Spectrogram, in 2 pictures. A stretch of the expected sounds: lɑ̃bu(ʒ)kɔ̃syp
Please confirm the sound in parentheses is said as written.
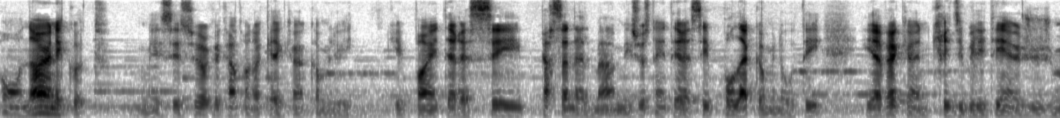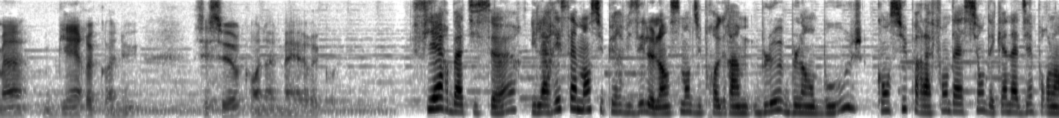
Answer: yes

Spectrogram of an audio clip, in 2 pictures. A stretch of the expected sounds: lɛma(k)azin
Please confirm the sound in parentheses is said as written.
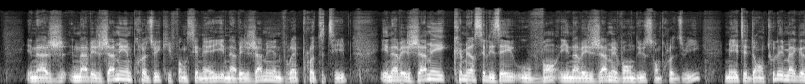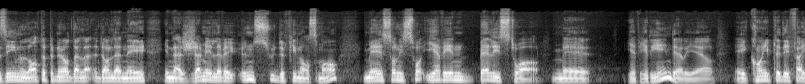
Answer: no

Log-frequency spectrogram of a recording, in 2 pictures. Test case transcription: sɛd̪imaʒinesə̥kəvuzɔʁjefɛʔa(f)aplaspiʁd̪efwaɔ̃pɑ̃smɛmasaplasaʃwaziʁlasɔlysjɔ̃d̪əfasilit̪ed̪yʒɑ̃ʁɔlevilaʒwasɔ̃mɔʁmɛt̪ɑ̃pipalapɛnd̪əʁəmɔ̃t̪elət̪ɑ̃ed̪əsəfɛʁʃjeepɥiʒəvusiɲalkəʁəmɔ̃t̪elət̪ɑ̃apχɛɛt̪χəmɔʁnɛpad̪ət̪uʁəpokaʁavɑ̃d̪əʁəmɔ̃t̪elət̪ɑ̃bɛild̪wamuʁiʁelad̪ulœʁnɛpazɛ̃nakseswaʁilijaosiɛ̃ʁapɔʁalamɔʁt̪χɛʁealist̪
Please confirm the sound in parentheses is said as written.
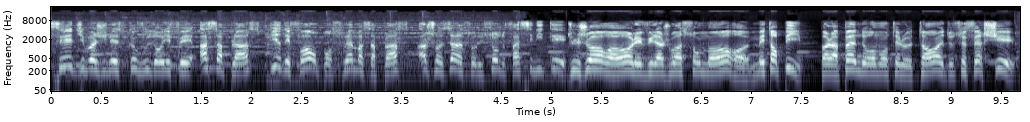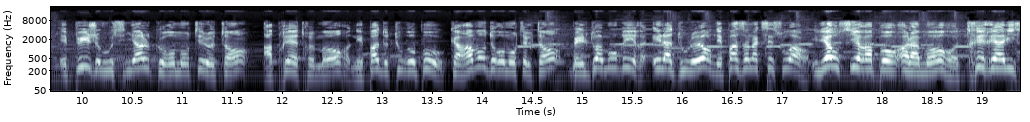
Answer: no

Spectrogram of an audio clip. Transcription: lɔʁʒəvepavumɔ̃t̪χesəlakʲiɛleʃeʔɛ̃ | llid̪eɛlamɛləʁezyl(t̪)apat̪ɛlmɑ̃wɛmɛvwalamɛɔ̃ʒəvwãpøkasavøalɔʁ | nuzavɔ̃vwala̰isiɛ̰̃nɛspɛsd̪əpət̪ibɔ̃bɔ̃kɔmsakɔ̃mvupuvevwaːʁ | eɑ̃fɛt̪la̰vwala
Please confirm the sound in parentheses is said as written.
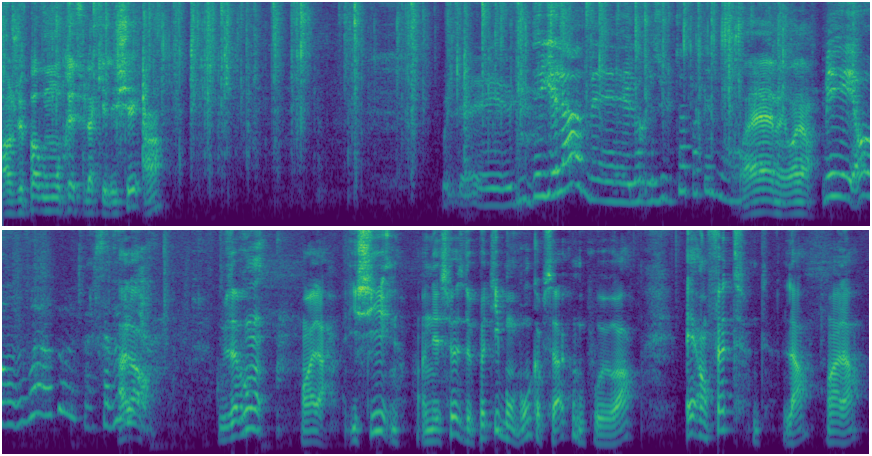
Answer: yes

